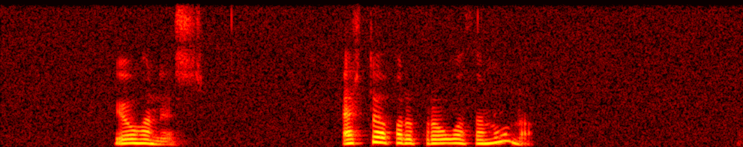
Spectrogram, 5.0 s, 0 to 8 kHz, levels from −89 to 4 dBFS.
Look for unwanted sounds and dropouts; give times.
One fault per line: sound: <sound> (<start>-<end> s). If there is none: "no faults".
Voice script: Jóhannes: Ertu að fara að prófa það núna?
no faults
